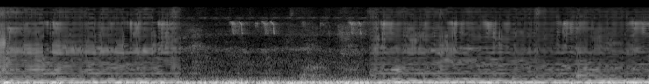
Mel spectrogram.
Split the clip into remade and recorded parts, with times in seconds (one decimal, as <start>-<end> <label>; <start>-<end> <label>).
0.0-1.8 remade; 1.8-3.7 recorded; 3.7-6.5 remade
